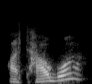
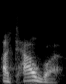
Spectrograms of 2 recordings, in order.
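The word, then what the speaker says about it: Autauga: this one, A-U-T-A-U-G-A, because I'd like to know how to pronounce that one. Ataugua? I bet no one in the South actually calls it Ataugua. It just was way too many syllables. They've adjusted it somehow.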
